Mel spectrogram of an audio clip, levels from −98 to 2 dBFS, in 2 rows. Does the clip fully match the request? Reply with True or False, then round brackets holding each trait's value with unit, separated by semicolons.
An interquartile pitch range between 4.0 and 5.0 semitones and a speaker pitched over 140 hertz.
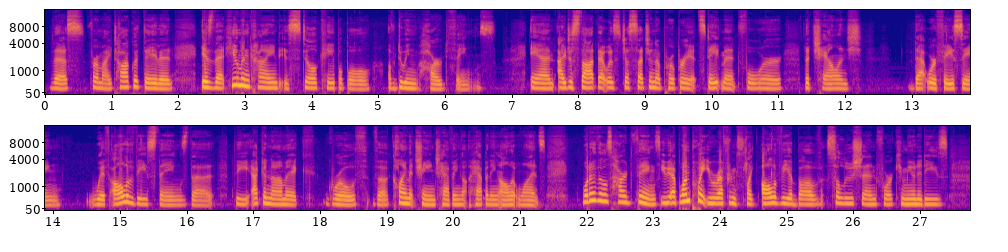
False (2.8 semitones; 190 Hz)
